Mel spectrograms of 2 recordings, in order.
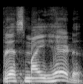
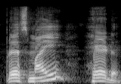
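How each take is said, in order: First: Said in the usual way. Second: Very slow repeat, word by word; slow it right down for learners; slowed-down teacher model. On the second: Shown as a demonstration. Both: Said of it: "तो इसको English में बोलेंगे".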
